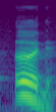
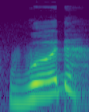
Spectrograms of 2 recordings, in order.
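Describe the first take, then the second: First: The word begins with a vowel, no W. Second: The word begins with a W sound.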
